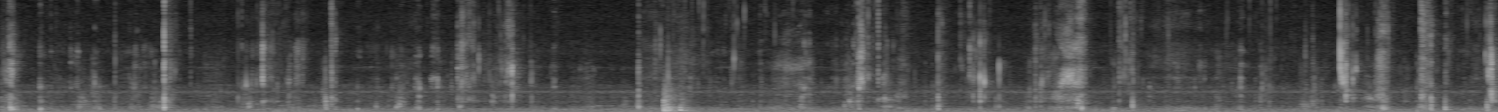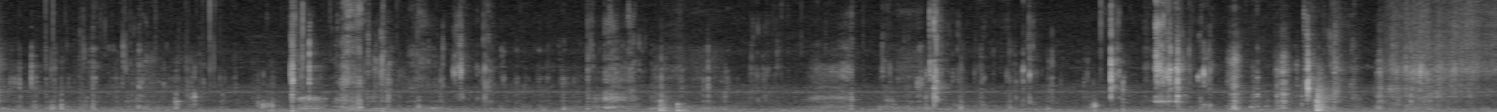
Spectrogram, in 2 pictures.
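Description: Close-miked chewing and biting, with irregular wet clicks and crunches: a man eating chicken do pyaza curry with lachha paratha by hand.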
